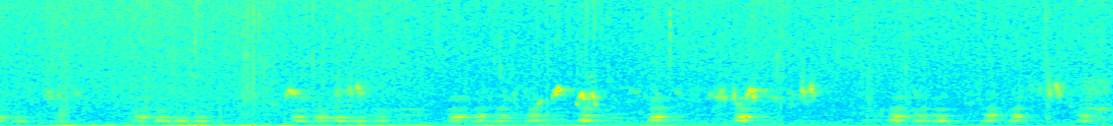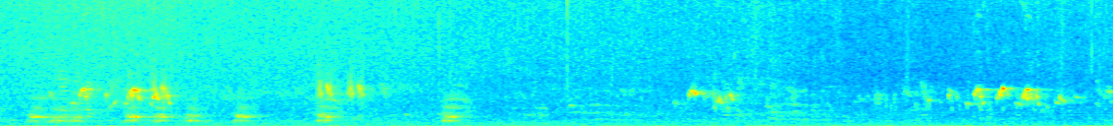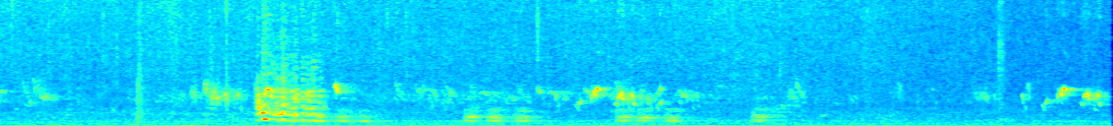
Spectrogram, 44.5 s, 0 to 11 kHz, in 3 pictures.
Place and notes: Fangliou Rd., Fangyuan Township - All kinds of poultry
Birds singing, Chicken sounds, Turkey calls, Zoom H6
Fangyuan Township, Changhua County, Taiwan, 6 January, ~17:00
